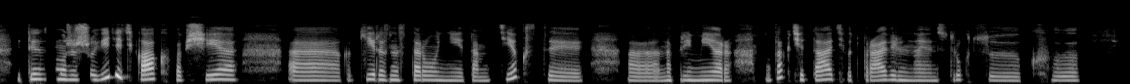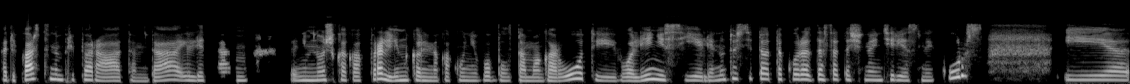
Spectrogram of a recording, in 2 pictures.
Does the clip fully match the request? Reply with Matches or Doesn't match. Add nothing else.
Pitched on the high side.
Matches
